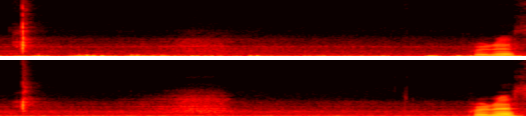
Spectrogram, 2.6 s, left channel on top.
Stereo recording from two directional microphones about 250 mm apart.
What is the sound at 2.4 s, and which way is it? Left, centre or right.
Speech, centre.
